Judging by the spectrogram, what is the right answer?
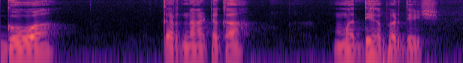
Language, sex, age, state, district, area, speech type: Urdu, male, 18-30, Delhi, Central Delhi, urban, spontaneous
